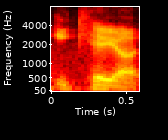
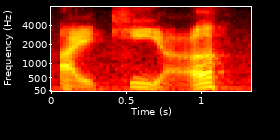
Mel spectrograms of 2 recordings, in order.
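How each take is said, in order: First: It is said the way Japanese learners say it. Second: It is said the way Americans say it. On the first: The speaker calls it wrong. "occasionally they'll pronounce things wrong" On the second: The speaker calls it right. "here in in good old U S of A, we say IKEA"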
